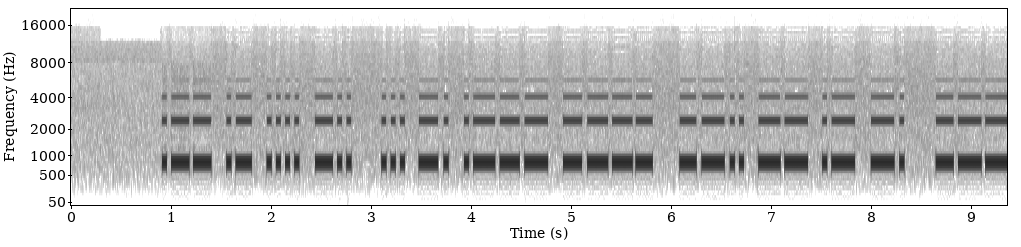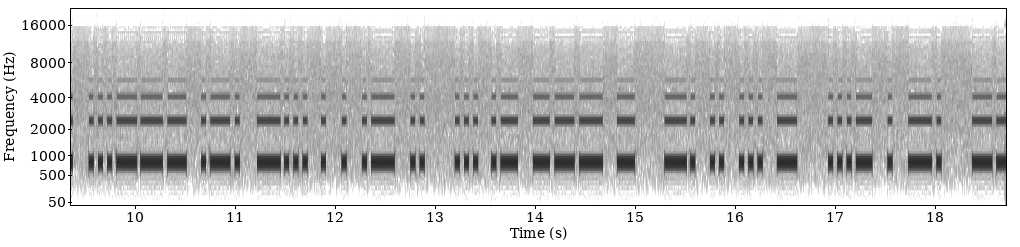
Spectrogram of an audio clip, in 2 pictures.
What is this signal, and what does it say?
Morse code (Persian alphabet), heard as a keyed tone, hand-sent with a bug key, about 26 wpm, 820 Hz. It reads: واحد سنجش زمان عقربههای ساعت نیست ذهن …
